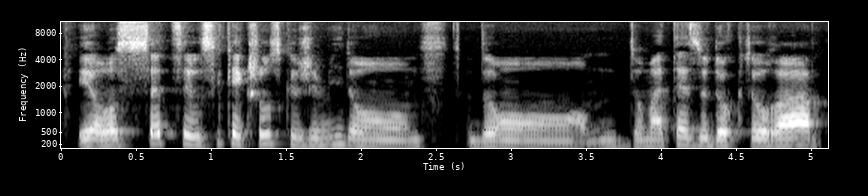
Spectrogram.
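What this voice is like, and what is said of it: German accent speaking French. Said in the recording (French): “si vous avez peut-être entendu mon accent, je suis allemande de base”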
